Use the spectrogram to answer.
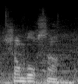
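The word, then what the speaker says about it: Chambourcin: So we have a sparkling, a white blend, a Riesling, and a Chamboursin? How do you say that? Come on, French boy, how do you say that? Chamboursin.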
